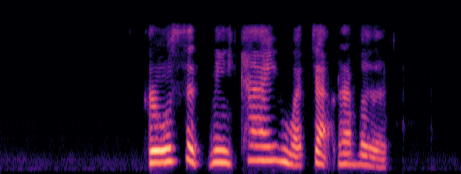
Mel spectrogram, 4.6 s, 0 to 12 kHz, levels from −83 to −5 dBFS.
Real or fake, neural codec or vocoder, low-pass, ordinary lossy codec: fake; codec, 16 kHz, 2 kbps, FreqCodec, smaller model; 7.2 kHz; none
